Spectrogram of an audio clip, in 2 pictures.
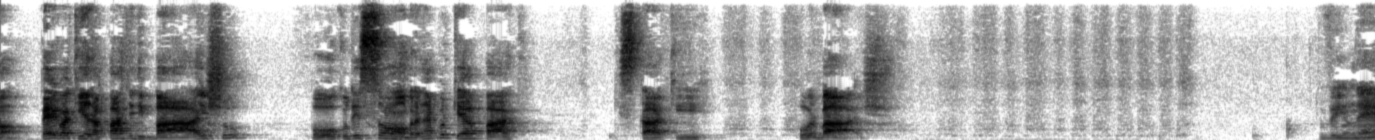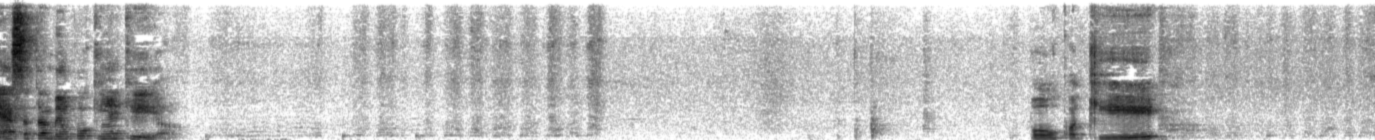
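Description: A paintbrush softly brushes across cloth.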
